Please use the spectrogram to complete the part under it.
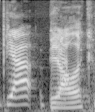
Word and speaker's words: Bialik: Bialik. – Bialik.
